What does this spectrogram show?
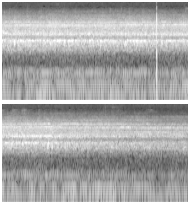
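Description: Steady rushing rumble of a distant passenger train running along the line, easing slightly as it moves away, with one sharp click about halfway through.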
